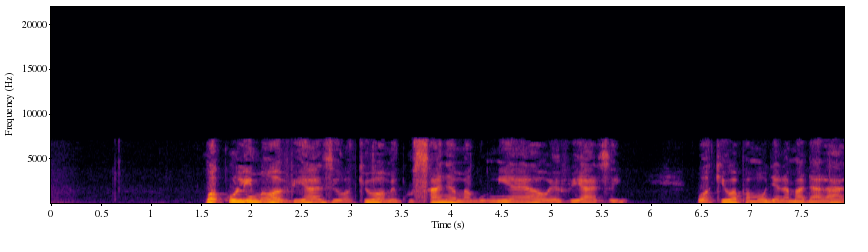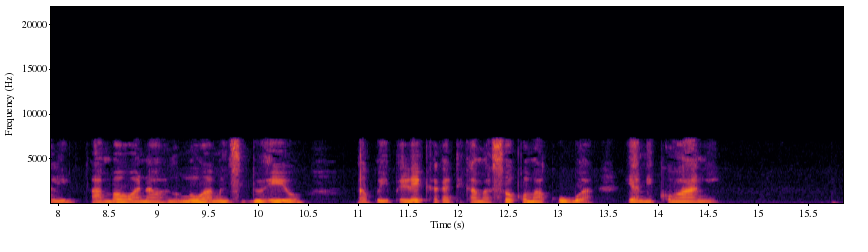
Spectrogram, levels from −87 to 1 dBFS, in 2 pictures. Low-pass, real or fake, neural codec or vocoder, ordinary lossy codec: 7.2 kHz; real; none; MP3, 48 kbps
